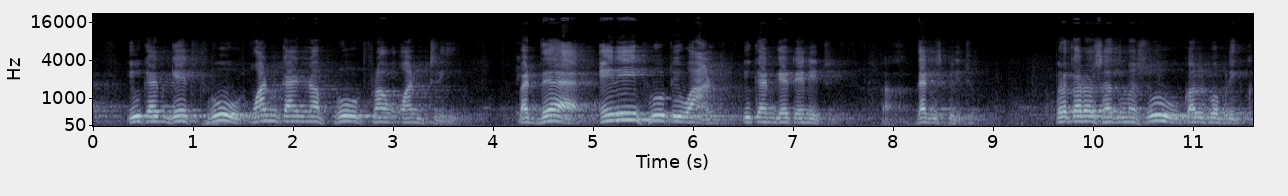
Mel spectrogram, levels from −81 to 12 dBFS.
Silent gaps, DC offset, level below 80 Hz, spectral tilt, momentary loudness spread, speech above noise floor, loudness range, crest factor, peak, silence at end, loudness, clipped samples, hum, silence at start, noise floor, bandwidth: none; under 0.1%; -56 dBFS; -5.5 dB/octave; 16 LU; 24 dB; 6 LU; 18 dB; -4 dBFS; 0 s; -20 LUFS; under 0.1%; none; 0 s; -44 dBFS; 19 kHz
